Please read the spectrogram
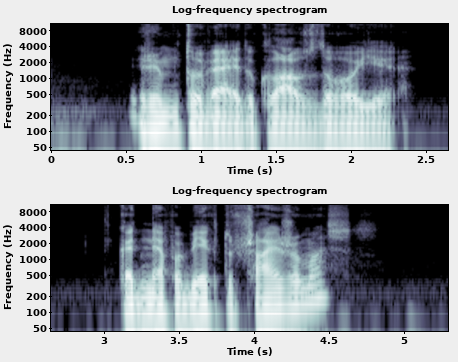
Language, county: Lithuanian, Vilnius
